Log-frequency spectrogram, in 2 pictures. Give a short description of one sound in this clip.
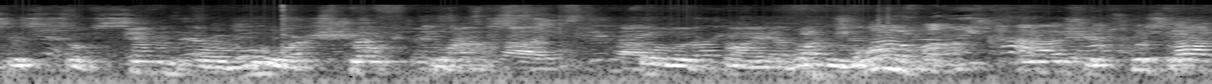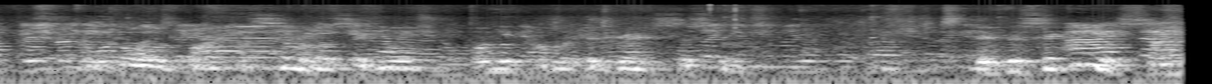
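Several voices chatter in the background.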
